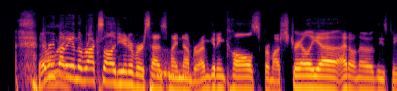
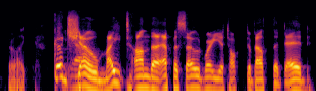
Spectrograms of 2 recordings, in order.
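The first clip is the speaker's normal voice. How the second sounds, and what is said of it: Put-on Australian accent. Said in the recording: “that accent you just tried ... the Australian accent”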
